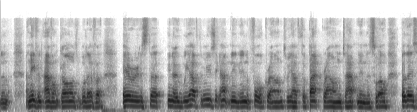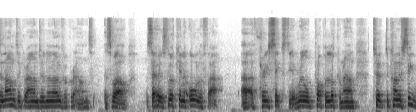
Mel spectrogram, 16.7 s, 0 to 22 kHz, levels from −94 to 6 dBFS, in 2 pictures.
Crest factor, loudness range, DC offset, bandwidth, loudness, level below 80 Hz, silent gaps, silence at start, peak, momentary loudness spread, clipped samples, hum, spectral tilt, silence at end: 12 dB; 2 LU; under 0.1%; 12.5 kHz; -14 LUFS; -46 dBFS; none; 0 s; 0 dBFS; 8 LU; under 0.1%; none; -7.5 dB/octave; 0 s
